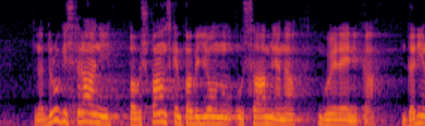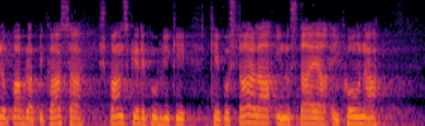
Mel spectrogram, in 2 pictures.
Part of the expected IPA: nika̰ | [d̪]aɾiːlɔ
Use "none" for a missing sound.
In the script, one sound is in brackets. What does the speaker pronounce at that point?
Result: d̪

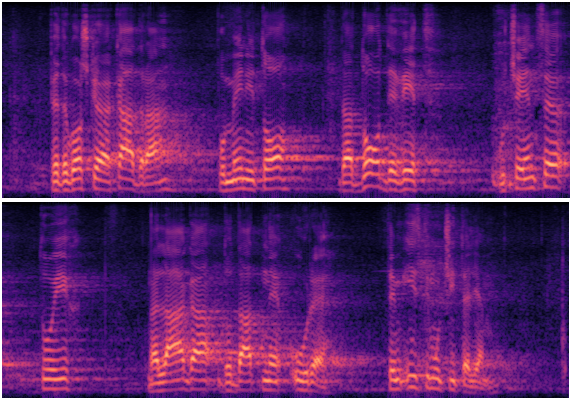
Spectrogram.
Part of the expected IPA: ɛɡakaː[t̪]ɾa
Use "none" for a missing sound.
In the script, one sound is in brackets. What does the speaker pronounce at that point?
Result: d̪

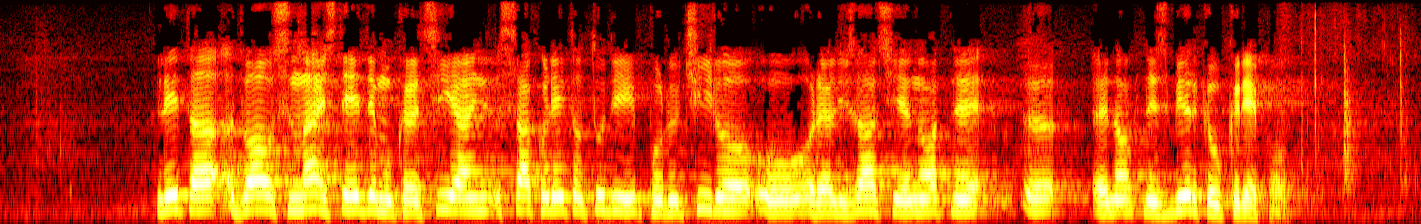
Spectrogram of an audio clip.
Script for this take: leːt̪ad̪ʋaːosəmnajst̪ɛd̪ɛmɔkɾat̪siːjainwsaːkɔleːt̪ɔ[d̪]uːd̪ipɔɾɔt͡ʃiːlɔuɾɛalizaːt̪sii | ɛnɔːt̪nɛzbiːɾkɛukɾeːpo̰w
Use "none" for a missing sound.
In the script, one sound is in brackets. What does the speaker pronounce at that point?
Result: t̪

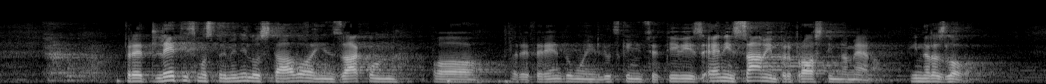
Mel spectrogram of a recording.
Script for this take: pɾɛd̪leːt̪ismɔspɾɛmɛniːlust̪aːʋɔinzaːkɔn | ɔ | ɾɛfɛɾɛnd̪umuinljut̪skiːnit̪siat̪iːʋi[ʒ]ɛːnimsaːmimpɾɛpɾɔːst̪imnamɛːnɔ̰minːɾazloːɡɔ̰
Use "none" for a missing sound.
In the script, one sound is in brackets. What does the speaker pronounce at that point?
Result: z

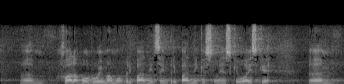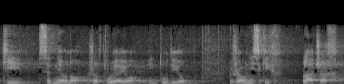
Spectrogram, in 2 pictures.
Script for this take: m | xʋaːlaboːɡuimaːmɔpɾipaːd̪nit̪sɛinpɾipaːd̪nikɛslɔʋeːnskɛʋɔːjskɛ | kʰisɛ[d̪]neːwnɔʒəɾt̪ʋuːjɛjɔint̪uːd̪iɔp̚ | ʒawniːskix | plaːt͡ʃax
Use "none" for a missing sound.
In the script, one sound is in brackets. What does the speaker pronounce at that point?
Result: d̪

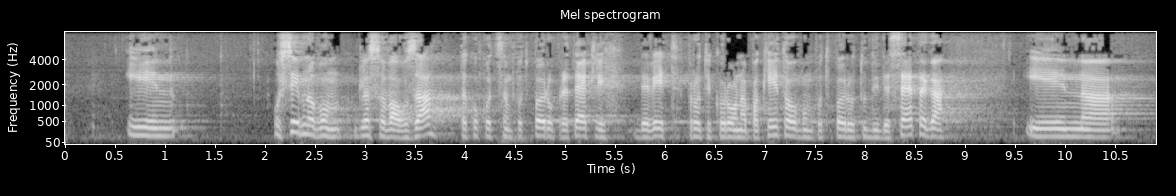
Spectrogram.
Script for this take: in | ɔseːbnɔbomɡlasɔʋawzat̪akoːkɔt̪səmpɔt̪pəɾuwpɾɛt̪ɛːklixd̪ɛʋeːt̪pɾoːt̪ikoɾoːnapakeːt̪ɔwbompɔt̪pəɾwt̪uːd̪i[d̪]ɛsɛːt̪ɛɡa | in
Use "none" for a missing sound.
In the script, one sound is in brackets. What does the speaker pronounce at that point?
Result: d̪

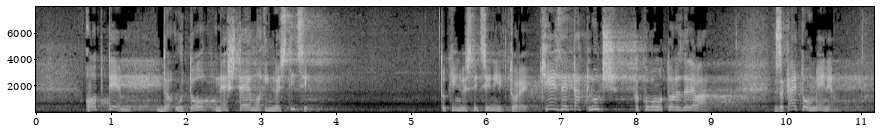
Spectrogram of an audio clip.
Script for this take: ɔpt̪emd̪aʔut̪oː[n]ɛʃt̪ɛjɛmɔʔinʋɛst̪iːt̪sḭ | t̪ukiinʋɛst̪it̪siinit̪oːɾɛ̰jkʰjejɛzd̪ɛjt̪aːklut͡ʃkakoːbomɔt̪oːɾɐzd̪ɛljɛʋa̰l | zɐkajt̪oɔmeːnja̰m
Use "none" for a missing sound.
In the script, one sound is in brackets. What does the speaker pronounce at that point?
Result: n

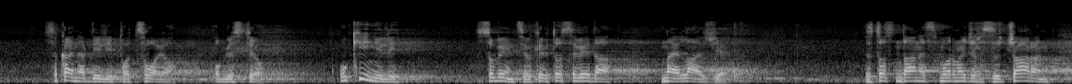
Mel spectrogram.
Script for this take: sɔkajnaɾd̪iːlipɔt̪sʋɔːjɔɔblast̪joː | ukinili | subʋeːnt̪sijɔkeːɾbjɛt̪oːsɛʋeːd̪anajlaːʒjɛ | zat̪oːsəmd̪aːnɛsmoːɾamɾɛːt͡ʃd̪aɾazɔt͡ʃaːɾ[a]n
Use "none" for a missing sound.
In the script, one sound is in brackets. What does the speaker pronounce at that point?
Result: a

